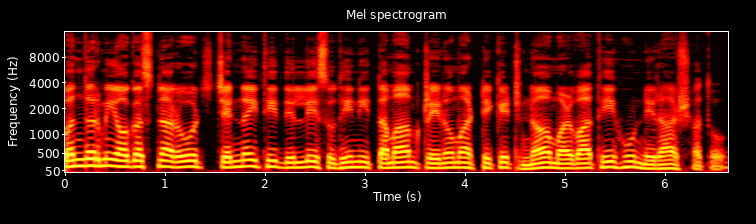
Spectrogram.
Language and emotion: Gujarati, sad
